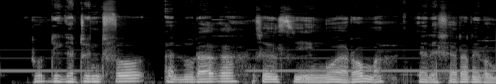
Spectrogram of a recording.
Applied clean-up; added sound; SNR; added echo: none; Wind instrument, woodwind instrument; 17 dB; none.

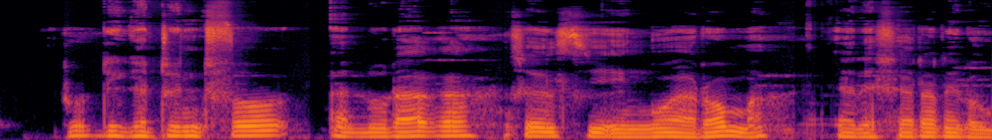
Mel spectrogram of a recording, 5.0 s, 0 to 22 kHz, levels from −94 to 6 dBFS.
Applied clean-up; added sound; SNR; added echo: none; none; none; none.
